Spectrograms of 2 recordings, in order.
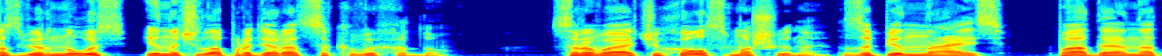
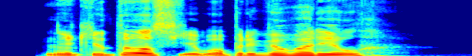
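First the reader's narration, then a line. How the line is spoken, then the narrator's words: Sighing. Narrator (Russian): вздохнула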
